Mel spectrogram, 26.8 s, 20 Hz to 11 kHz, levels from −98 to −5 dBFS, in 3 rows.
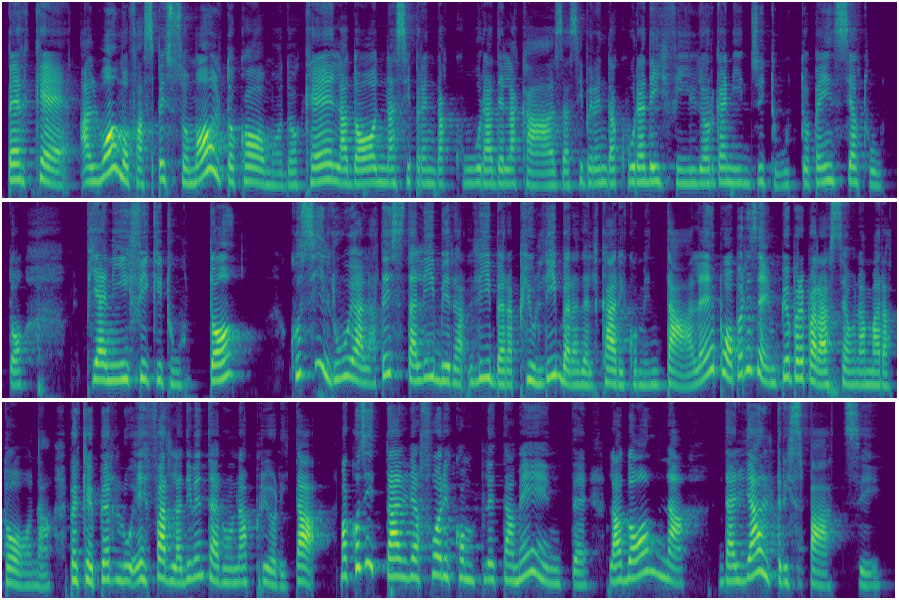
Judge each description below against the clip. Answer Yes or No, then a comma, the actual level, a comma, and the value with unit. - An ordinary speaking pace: Yes, average, 145 wpm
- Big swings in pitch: No, average, 4.4 semitones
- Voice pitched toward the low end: No, high, 210 Hz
